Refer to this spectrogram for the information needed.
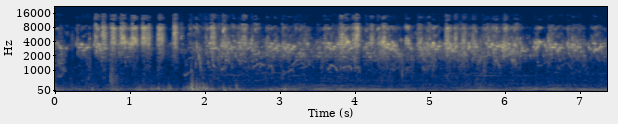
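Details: Aviary budgerigars, adults with new chicks, keep up a continuous high twittering, overlapping chirps and warbles from many birds, with one brief low thud near the start.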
